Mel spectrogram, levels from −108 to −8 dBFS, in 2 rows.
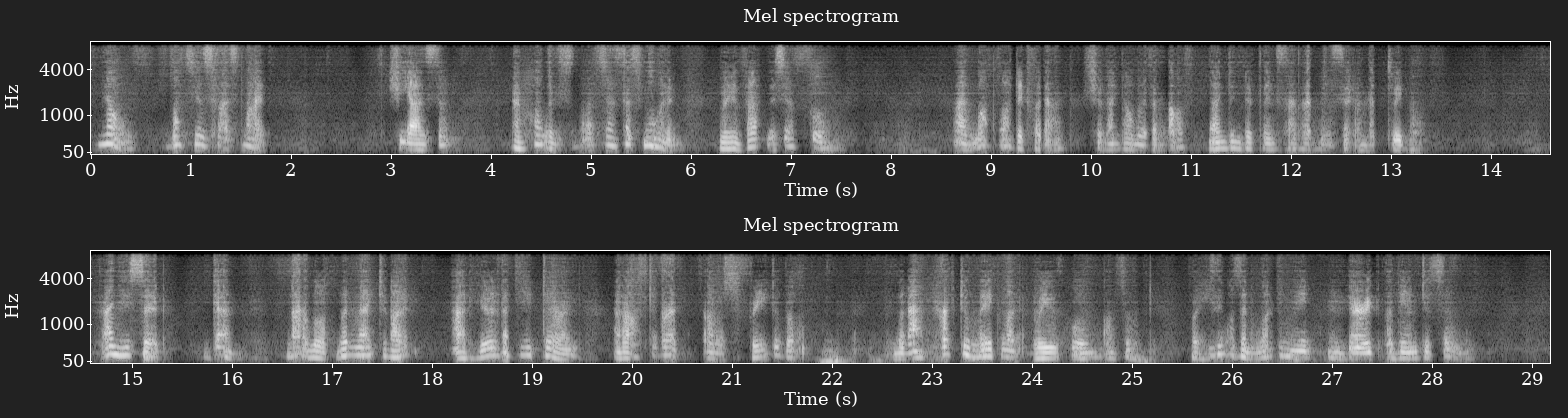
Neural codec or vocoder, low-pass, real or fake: codec, 44.1 kHz, 0.9 kbps, DAC; 7.2 kHz; fake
